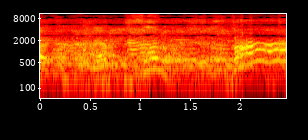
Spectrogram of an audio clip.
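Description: People talking, their voices overlapping in conversation.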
